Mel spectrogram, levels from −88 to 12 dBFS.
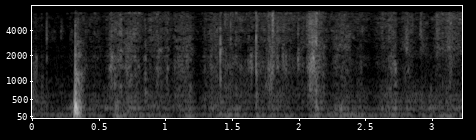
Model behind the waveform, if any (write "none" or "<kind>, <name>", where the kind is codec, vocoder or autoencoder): vocoder, HiFi-GAN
